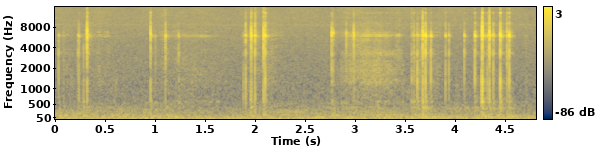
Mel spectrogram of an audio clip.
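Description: Long painted nails tap rapidly on the glass walls of a large, labeled amber glass jar candle, full of wax and burning, as both hands grip its sides. The taps are short, bright clicks that come in quick, irregular bursts and die away almost instantly, over a steady low rumble.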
